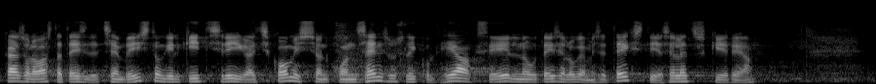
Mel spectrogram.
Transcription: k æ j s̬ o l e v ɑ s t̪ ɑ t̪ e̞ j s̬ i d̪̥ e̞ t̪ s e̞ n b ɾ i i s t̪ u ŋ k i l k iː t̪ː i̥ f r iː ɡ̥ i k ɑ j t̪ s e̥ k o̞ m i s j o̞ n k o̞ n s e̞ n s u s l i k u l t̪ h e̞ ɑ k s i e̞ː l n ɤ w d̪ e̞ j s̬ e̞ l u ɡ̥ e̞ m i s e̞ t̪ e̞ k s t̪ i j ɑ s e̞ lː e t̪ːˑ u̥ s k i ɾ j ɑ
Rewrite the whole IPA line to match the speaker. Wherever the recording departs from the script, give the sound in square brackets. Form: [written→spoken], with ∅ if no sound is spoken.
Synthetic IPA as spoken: k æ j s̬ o l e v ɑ s t̪ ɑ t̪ e̞ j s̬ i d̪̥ e̞ t̪ s e̞ [n→m] b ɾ i i s t̪ u ŋ [k→ɡ] i l k iː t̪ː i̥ [f→s] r iː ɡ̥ i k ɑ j t̪ s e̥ k o̞ m i s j o̞ n k o̞ n s e̞ n s u s l i k u l t̪ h e̞ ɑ k s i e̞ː l n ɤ w [d̪→t̪] e̞ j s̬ e̞ l u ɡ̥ e̞ m i s e̞ t̪ e̞ k s t̪ i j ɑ s e̞ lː e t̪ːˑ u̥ s k i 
